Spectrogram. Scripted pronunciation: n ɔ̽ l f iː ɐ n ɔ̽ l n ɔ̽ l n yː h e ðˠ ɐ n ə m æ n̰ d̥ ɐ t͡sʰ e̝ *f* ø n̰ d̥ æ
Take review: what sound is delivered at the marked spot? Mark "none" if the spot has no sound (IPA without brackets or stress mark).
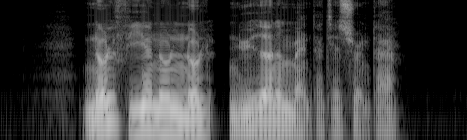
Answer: s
